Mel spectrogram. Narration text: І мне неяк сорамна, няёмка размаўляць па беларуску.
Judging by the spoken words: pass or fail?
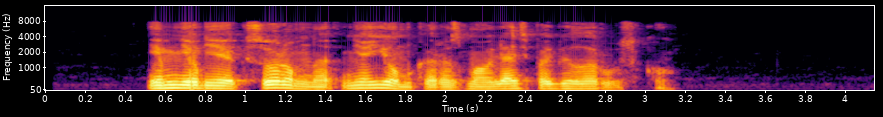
pass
